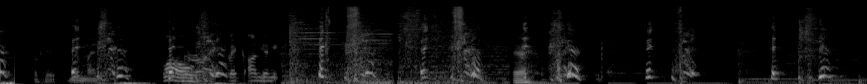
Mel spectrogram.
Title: 100 sneezes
